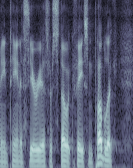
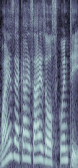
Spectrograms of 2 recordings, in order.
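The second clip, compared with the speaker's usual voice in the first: put-on loud, very high, blurted child's voice; 13 semitones higher, 3 dB louder than usual. Retelling a comedian's story of his child's remark: imitating a kid saying it loud. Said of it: "said it loud".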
